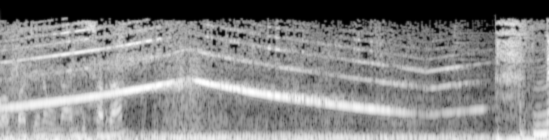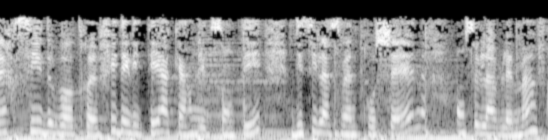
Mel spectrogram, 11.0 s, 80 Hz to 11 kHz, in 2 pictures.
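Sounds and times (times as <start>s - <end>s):
siren of an ambulance built from cheap, easy-to-find materials wailing: 0.0s - 5.0s
low engine rumble: 0.0s - 7.6s
speech: 5.4s - 10.9s.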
